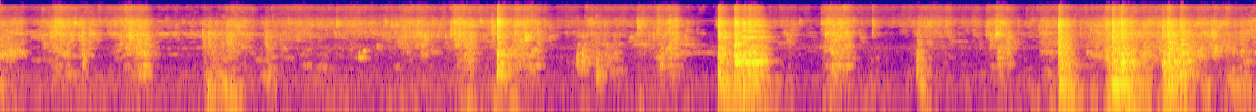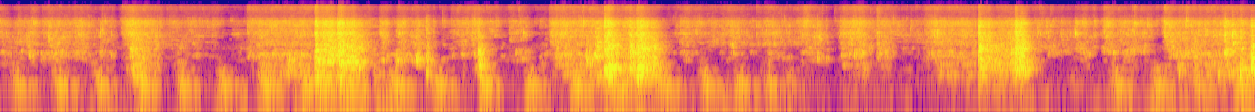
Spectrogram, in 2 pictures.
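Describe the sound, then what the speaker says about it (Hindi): Clean tap water runs and splashes as soaped dishes are rinsed at a village home, with water flowing continuously and dishes and cutlery clinking and knocking intermittently throughout, loud and close. "फिर हमने पानी के साथ, साफ पानी के साथ इसको धो देंगे"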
